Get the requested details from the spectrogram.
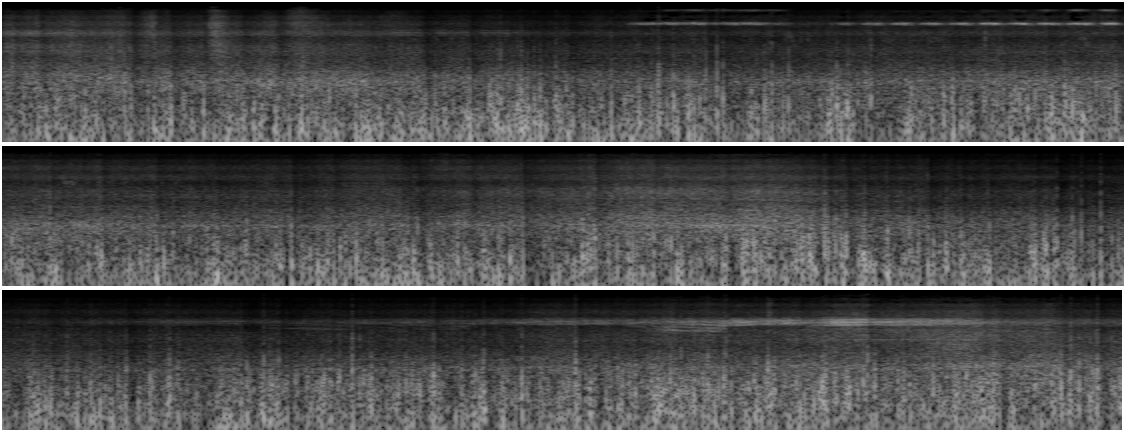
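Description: Wind roars loudly past an open window of a moving car.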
